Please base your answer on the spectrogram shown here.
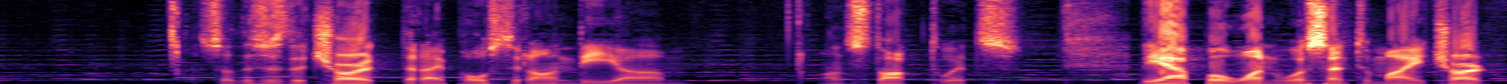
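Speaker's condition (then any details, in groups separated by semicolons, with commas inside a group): No condition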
